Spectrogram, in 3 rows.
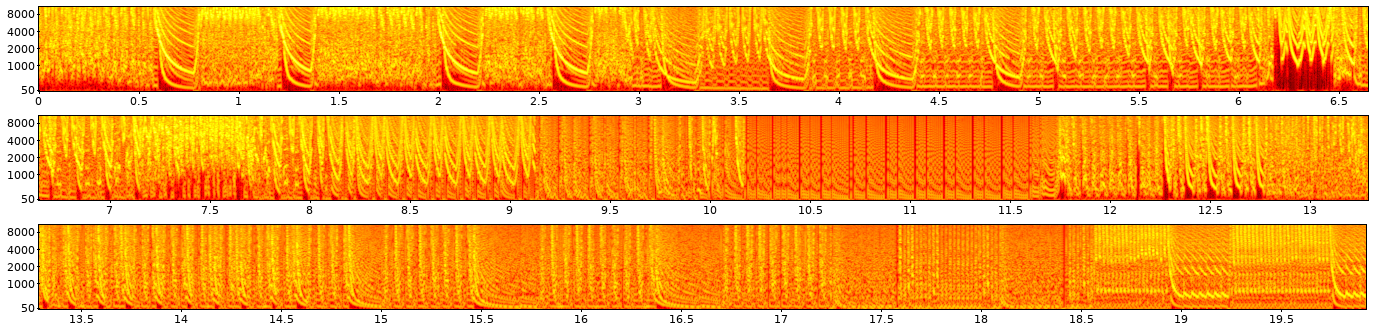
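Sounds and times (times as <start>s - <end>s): harsh stuttering electronic noise: 0.0s - 19.9s
steady electronic tone: 0.6s - 6.2s
falling electronic pitch sweeps: 2.0s - 6.2s.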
